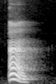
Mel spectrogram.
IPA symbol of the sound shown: ɛ̃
